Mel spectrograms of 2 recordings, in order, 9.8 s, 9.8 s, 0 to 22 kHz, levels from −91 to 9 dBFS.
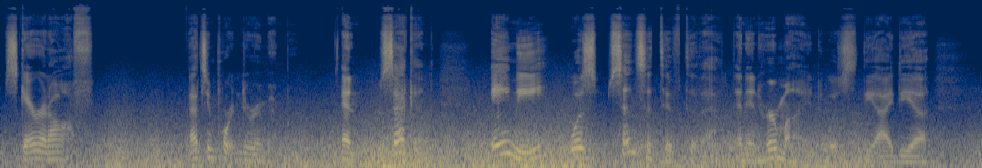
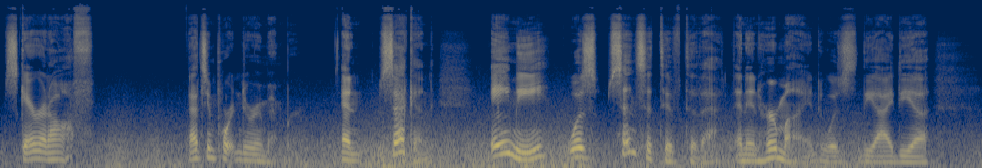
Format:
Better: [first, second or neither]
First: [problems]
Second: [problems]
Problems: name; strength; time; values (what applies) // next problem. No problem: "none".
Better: second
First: wind noise on the microphone; heavy; 7 dB below the speech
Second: wind noise on the microphone; occasional gusts; 20 dB below the speech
